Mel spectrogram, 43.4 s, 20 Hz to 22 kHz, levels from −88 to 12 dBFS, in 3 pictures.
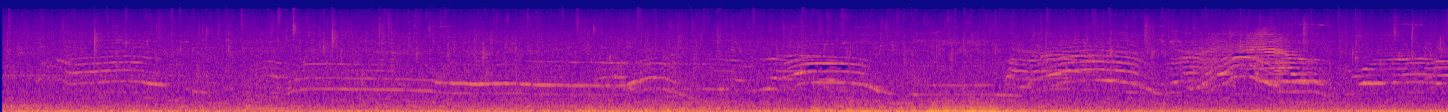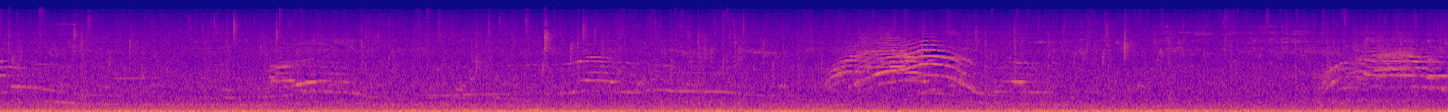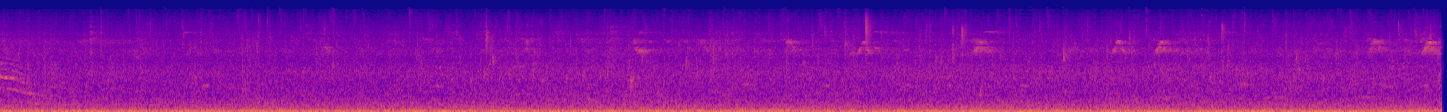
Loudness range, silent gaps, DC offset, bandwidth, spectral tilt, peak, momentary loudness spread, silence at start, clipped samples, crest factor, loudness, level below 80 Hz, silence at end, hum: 8 LU; none; under 0.1%; 14.5 kHz; -4.5 dB/octave; -4 dBFS; 8 LU; 0 s; under 0.1%; 18 dB; -27 LUFS; -24 dBFS; 0.05 s; none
